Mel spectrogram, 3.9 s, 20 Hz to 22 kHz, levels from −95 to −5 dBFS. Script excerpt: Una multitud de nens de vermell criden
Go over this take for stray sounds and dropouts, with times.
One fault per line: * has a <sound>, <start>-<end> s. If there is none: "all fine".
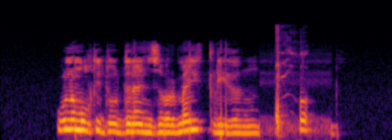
* has a cough, 2.7-3.2 s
